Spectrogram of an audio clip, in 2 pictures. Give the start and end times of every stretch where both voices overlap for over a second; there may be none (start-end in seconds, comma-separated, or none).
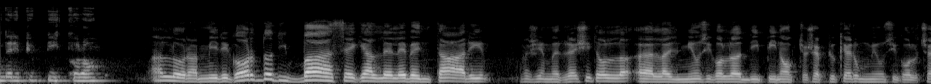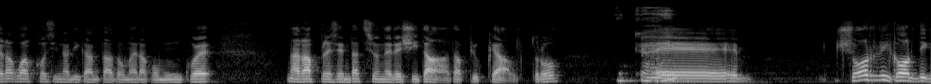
none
